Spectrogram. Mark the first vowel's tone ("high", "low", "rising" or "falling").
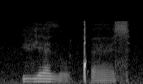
high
